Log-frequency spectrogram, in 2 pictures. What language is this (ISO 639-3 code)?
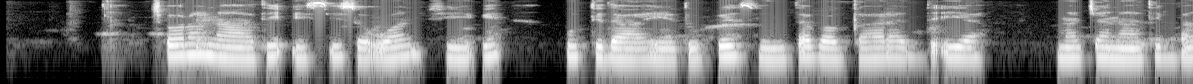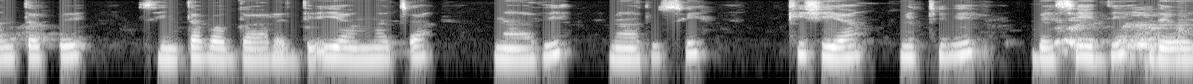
wal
